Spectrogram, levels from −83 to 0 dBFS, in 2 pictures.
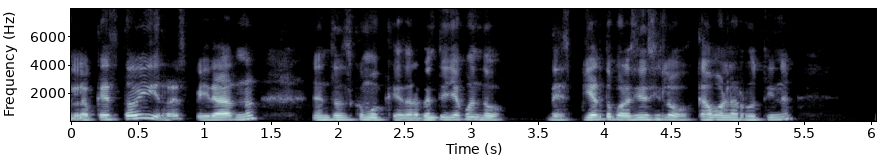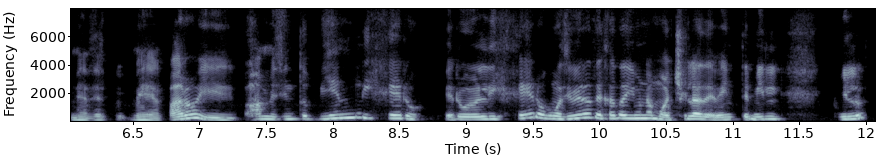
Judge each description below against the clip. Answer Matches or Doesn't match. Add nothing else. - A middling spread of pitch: Doesn't match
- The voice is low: Doesn't match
